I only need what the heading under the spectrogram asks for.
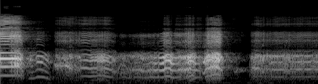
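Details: Pet cockatoo doing a 'roar' in a rough, raspy, wavering voice, running through a few choppy squawks before a final sustained harsh note.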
